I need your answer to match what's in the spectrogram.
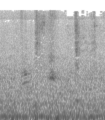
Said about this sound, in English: I'm kind of stuck in trying to cross this traffic. I'm at a crossroad here.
